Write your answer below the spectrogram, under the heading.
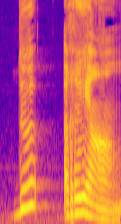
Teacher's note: I, E, N son nasales, todo es el conjunto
